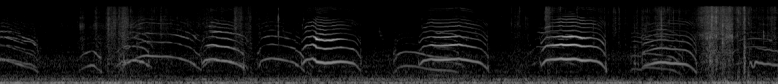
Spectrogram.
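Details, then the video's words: Several stray kittens in a garden mew constantly, their high arched cries overlapping and rising in intensity, with light rustling noise in the background. "Stray-cat had 3 kittens in my garden!"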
